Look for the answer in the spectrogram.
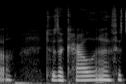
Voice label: "cawl", Welsh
